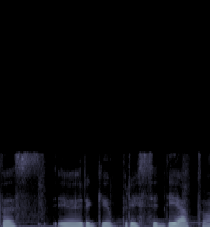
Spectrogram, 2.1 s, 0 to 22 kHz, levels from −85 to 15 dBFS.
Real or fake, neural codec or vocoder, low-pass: real; none; 7.2 kHz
